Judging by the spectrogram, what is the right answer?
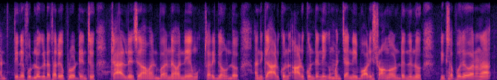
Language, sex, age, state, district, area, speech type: Telugu, male, 18-30, Telangana, Vikarabad, urban, spontaneous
